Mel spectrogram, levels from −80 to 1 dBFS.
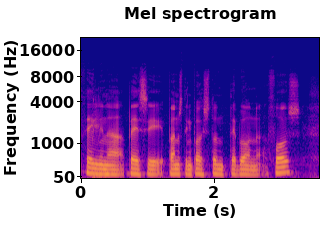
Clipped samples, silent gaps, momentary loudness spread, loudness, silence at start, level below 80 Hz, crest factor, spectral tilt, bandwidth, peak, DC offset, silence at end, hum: under 0.1%; none; 5 LU; -24 LUFS; 0.05 s; -46 dBFS; 12 dB; -7 dB/octave; 9.8 kHz; -10 dBFS; under 0.1%; 0 s; none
